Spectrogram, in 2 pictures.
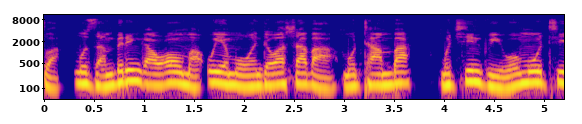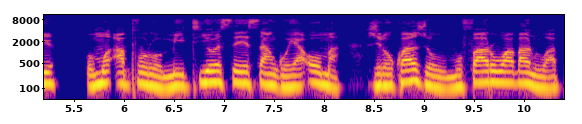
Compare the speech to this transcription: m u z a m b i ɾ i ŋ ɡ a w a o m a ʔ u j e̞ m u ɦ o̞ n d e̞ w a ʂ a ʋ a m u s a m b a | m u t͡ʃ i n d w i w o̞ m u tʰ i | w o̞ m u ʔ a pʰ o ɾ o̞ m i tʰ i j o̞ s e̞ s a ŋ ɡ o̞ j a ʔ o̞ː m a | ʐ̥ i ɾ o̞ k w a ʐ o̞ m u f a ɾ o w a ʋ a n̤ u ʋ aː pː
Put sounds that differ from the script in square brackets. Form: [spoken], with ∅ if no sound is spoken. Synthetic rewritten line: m u z a m b i ɾ i ŋ ɡ a w a o m a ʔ u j e̞ m u ɦ o̞ n d e̞ w a ʂ a ʋ a m u [t] a m b a | m u t͡ʃ i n d w i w o̞ m u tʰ i | w o̞ m u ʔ a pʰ [u] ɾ o̞ m i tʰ i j o̞ s e̞ s a ŋ ɡ o̞ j a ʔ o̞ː m a | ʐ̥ i ɾ o̞ k w a ʐ o̞ m u f a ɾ o w a ʋ a n̤ u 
